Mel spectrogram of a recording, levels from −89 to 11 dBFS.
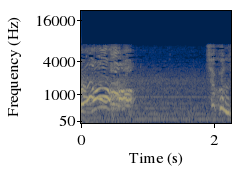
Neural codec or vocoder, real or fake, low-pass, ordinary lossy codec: none; real; 7.2 kHz; none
